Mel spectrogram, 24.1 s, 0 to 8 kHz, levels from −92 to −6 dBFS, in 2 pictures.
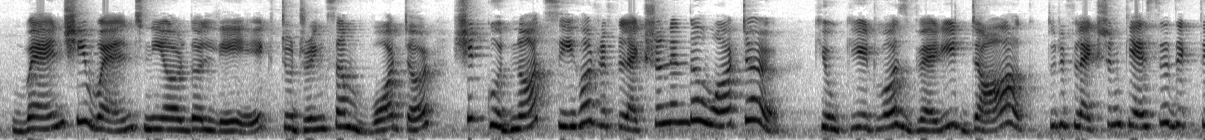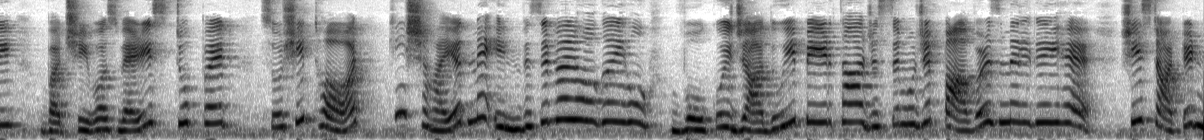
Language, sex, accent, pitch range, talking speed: English, female, Indian, 240-375 Hz, 105 wpm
